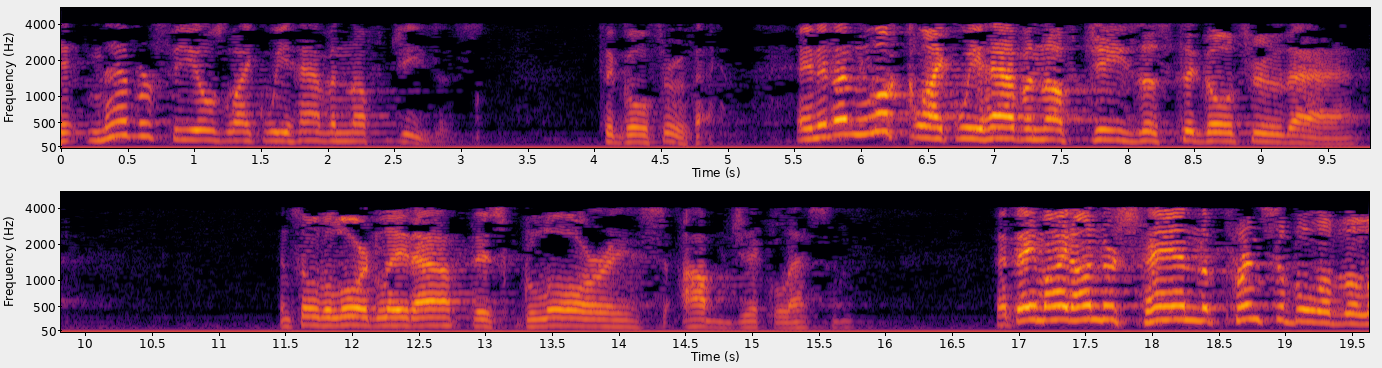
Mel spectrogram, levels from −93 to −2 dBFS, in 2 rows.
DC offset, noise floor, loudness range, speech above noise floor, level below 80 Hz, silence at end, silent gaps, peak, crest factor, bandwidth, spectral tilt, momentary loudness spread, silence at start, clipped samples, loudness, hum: 0.8%; -69 dBFS; 12 LU; 42 dB; -72 dBFS; 0 s; none; -6 dBFS; 20 dB; 4.3 kHz; -8.5 dB/octave; 18 LU; 0 s; under 0.1%; -26 LUFS; none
